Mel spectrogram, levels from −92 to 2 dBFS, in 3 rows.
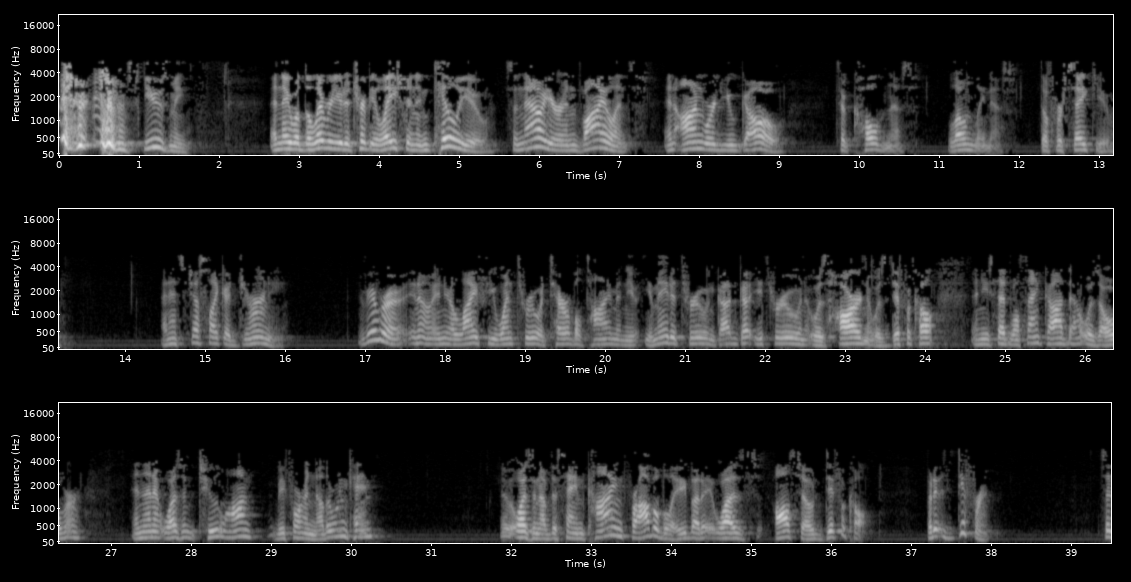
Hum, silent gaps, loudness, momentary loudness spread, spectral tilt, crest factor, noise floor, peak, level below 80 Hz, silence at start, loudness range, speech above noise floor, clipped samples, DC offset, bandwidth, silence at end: none; none; -26 LUFS; 16 LU; -2.5 dB/octave; 26 dB; -70 dBFS; -2 dBFS; -62 dBFS; 0 s; 11 LU; 42 dB; under 0.1%; under 0.1%; 5.8 kHz; 0 s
